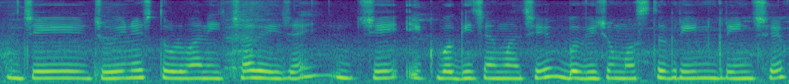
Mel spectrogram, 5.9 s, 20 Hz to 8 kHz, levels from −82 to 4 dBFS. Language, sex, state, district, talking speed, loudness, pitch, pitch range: Gujarati, female, Gujarat, Gandhinagar, 160 wpm, -13 LUFS, 240 Hz, 235-255 Hz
